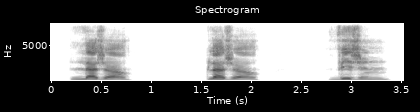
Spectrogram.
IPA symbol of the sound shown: ʒ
